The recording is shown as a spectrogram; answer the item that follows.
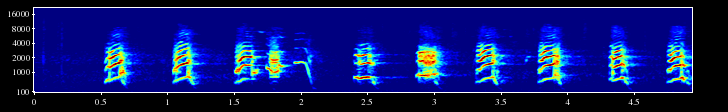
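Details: Podencos hunting through bramble in Campo Arañuelo bark rapidly and insistently: about ten loud, clipped barks at just over two per second, one doubled, with a quiet background.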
